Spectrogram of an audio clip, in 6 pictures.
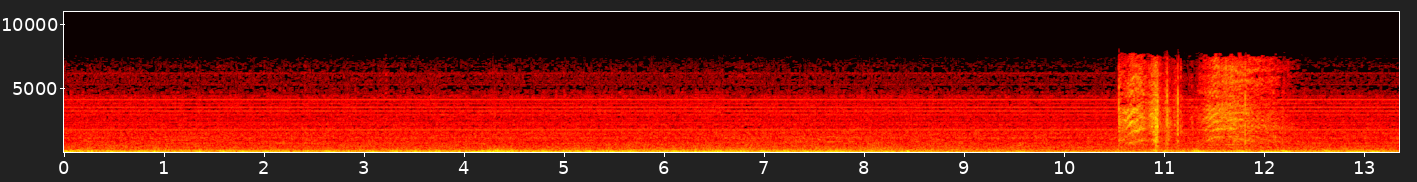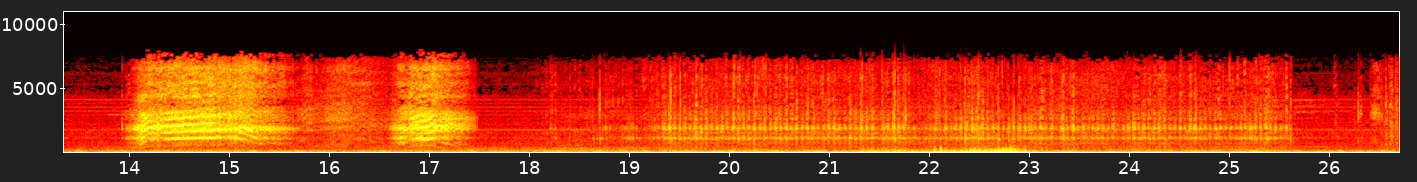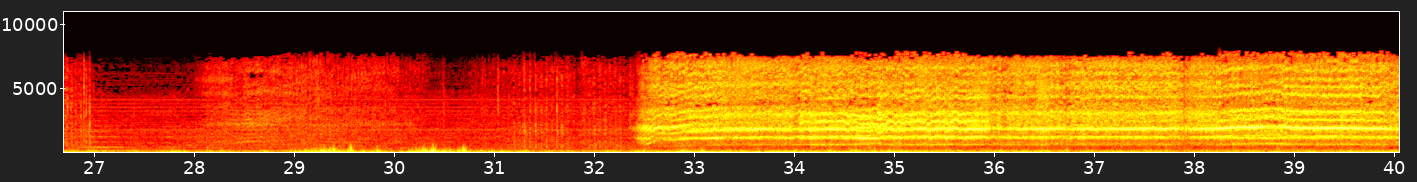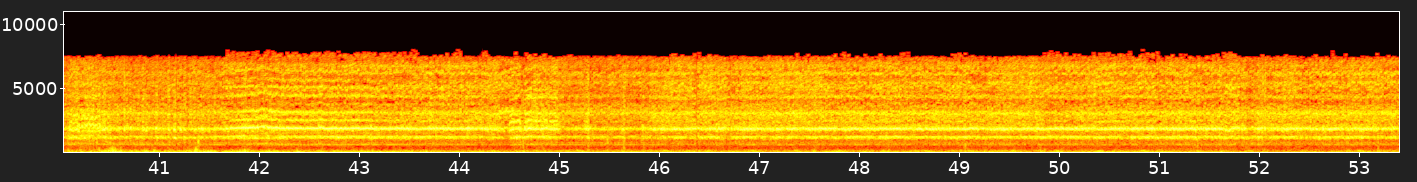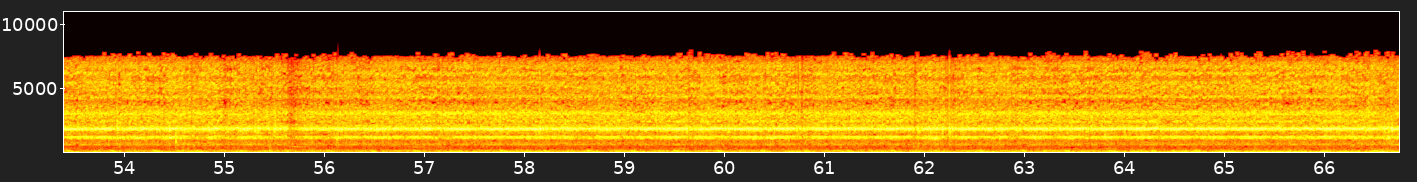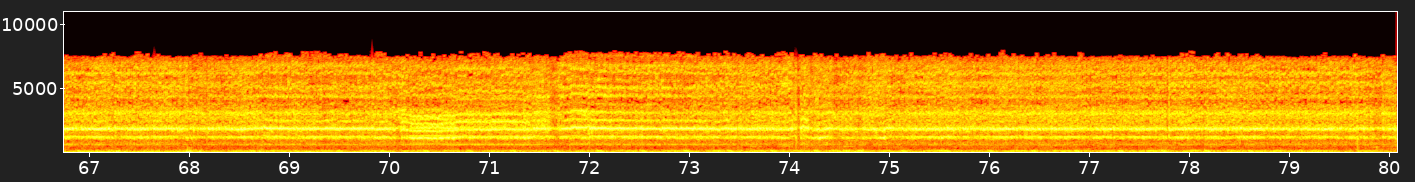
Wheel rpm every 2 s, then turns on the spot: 0, 0, 0, 0, 0, 0, 0, 70, 20, 10, 20, 20, 10, 0, 0, 0, 100, 160, 160, 160, 160, 160, 160, 160, 160, 160, 160, 160, 160, 160, 160, 160, 160, 160, 160, 160, 160, 160, 160, 160.
18-26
